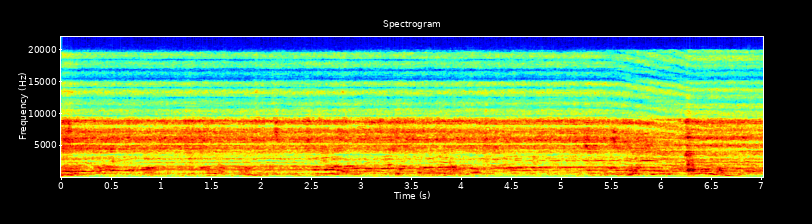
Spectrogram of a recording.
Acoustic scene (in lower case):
restaurant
